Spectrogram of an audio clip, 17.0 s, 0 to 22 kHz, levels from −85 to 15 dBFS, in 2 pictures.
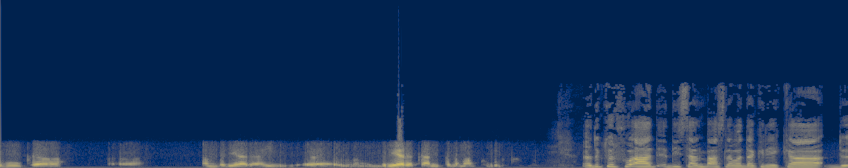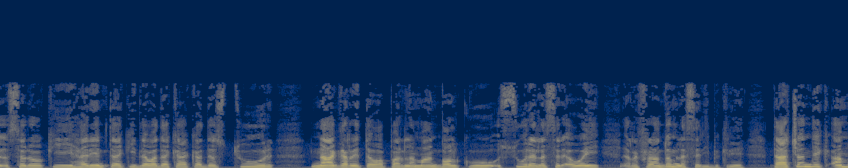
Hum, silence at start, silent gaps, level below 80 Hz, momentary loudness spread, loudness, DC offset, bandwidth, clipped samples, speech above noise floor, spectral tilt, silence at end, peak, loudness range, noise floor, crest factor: none; 0 s; none; -60 dBFS; 12 LU; -19 LUFS; under 0.1%; 11.5 kHz; under 0.1%; 34 dB; -6 dB/octave; 0 s; 0 dBFS; 4 LU; -52 dBFS; 20 dB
